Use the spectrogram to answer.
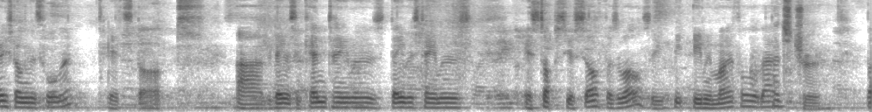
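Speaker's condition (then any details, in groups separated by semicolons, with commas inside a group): No condition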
